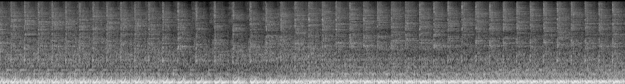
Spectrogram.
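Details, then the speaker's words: Honda GL500 twin, not started in over a decade, first start after a wiring loom rebuild with old oil inside: a lumpy low thump at about 200 pulses a minute with a stumbling beat on full choke, cause unconfirmed. Rough idle on choke after long storage. "Pull the choke up. That's freaking encouraging. That bike is not started in over a decade."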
